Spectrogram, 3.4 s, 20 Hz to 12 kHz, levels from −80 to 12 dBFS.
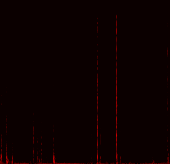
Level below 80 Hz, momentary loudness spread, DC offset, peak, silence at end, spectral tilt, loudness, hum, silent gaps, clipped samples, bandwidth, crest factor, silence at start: -74 dBFS; 9 LU; under 0.1%; -32 dBFS; 0 s; -3 dB/octave; -62 LUFS; none; none; under 0.1%; 10.5 kHz; 34 dB; 0 s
